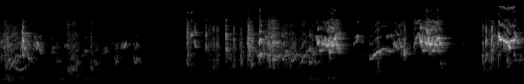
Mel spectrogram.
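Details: Budgerigars making happy sounds: soft scattered twitters at first, then after a pause louder squawky warbles and a rising chirp, bursts growing stronger toward the end.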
